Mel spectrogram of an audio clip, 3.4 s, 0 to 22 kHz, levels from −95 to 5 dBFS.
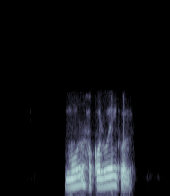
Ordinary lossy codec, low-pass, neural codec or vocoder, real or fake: Opus, 24 kbps; 3.6 kHz; none; real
